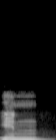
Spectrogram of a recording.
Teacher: حمزہ کو جب نون سے ملائیں گے تو نون کے اوپر شد کی وجہ سے غنہ کیا جائے گا۔ حمزہ نون سے ان، نون زبر نا، ان۔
